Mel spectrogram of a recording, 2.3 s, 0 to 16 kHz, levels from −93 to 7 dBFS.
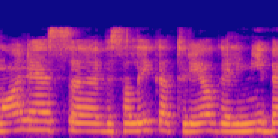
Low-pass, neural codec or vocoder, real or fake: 7.2 kHz; none; real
